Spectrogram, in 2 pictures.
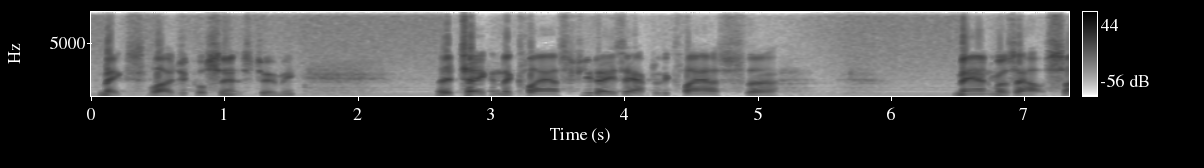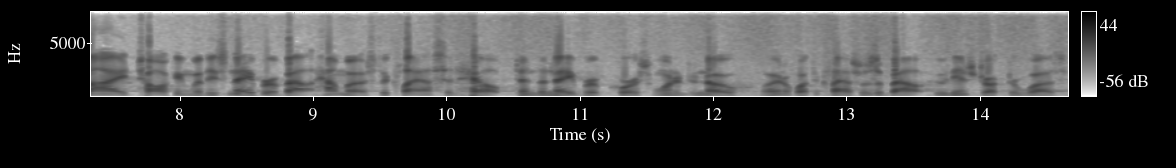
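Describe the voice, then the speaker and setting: A man's voice: mid-range voice, normal speed, fairly bright tone, big-room sound, a little hiss or hum, low-quality recording. Folksy man preaching a sermon. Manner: folksy storytelling, easygoing humor. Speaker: pastor. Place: church sanctuary.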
